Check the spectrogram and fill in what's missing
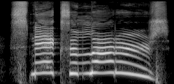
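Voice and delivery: very high, stretched exclamation; horrified yell. A narrator's reading. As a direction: cry out in shock, dragging the words. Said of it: "yelled the head of the fire".

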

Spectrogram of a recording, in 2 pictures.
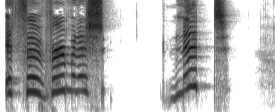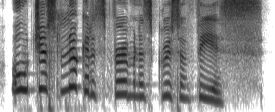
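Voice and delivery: high, halting exclamation; high-pitched storybook alarm; horrified cry. A narrator's reading. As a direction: cry out in disgust and horror. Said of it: "cried the chief of police".

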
